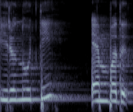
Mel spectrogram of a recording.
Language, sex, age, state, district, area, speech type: Malayalam, female, 18-30, Kerala, Kannur, rural, spontaneous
